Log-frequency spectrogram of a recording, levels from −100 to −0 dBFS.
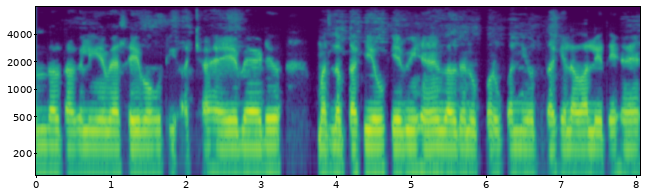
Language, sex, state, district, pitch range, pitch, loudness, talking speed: Hindi, male, Uttar Pradesh, Muzaffarnagar, 115-120 Hz, 115 Hz, -17 LUFS, 180 wpm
